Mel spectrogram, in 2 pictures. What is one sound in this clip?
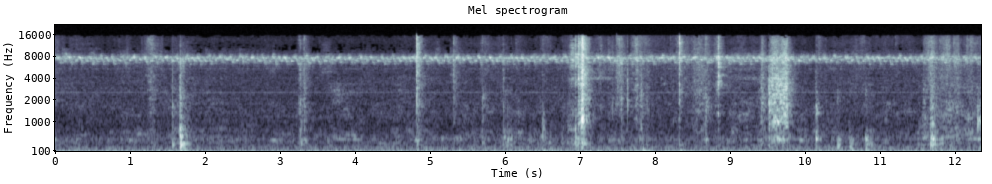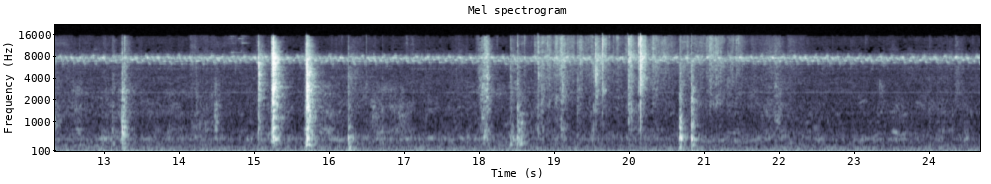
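Hands handle card packs with soft plastic rustles.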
